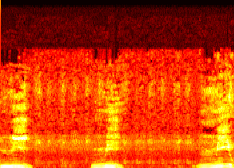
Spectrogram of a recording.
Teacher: होठ बंद हो जाएंगे और आवाज जो है गले से अंदर जाएगी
